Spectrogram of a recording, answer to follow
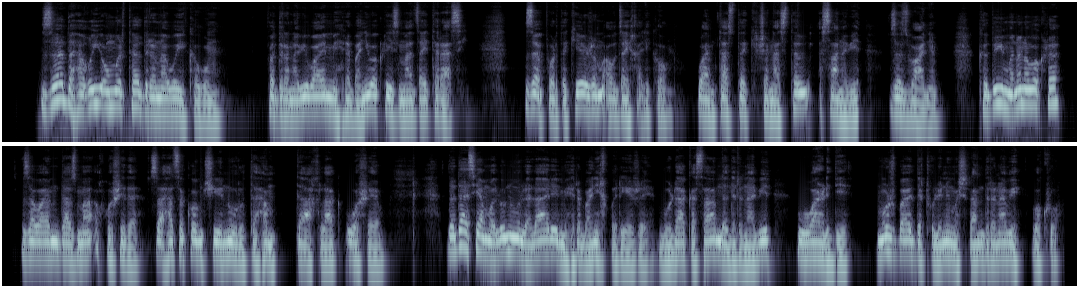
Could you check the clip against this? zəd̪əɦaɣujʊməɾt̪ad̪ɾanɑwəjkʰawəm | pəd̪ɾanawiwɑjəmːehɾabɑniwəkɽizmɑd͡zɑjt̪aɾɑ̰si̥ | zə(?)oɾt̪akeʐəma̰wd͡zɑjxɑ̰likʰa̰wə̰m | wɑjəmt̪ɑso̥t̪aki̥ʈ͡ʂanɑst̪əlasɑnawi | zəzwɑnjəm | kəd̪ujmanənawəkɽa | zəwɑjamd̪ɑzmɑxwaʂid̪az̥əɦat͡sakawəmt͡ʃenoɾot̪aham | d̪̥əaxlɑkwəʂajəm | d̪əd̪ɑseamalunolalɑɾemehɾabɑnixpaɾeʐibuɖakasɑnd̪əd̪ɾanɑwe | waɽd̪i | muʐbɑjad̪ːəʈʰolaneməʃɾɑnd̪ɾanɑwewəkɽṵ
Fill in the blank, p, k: p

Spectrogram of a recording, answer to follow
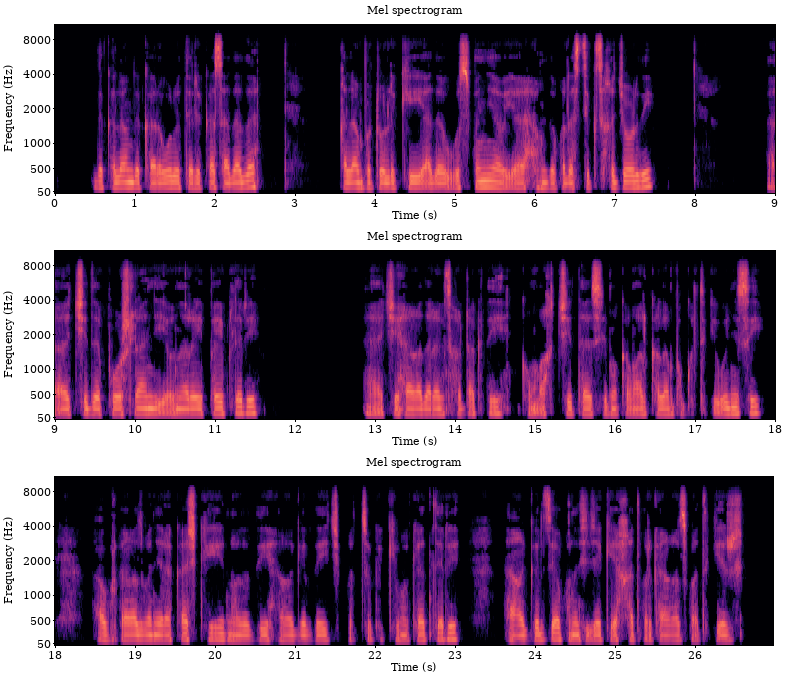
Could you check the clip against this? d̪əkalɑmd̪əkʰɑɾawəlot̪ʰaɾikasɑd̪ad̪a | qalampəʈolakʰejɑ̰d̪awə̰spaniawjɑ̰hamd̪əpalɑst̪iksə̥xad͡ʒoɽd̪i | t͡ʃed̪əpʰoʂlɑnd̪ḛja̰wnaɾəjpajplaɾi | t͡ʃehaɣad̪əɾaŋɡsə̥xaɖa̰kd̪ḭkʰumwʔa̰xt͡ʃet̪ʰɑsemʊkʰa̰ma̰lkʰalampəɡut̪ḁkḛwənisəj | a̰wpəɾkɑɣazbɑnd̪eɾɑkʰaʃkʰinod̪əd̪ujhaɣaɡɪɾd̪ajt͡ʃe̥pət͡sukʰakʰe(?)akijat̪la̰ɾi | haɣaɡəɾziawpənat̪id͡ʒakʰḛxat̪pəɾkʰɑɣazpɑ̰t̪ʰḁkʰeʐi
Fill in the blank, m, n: m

